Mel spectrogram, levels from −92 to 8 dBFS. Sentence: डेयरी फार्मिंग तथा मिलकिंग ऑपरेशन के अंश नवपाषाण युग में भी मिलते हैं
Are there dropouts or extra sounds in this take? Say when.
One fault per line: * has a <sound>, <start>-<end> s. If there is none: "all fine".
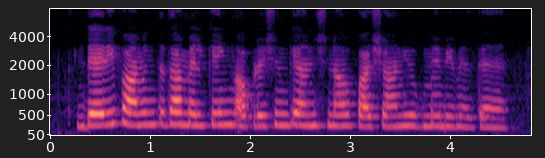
all fine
